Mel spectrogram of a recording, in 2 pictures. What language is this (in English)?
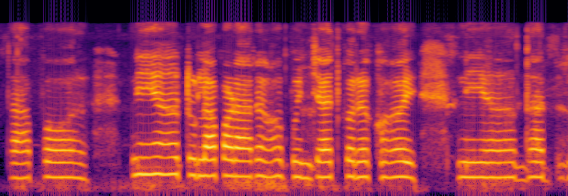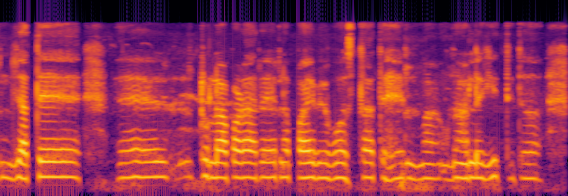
Santali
